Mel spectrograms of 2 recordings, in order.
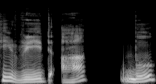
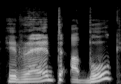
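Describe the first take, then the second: First: The word read rhymes with seed. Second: The word read rhymes with bed. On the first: The verb is in its base form after did. "আর এটা হবে" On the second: The reading happened in the past. "এটা উচ্চারণ করার সময় বলতে হবে"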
